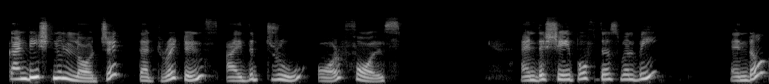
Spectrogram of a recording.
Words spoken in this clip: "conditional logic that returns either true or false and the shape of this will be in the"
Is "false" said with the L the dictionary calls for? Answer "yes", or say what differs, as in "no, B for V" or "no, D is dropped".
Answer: yes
